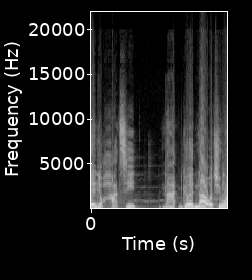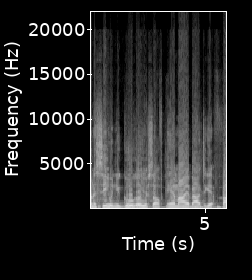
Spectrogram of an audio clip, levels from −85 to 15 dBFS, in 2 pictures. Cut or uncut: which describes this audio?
uncut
